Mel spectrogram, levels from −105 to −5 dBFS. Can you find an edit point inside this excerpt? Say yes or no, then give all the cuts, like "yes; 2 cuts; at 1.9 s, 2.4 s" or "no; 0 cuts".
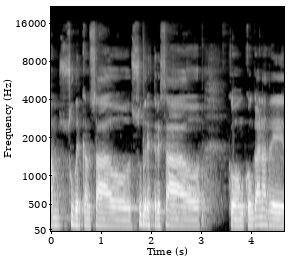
no; 0 cuts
